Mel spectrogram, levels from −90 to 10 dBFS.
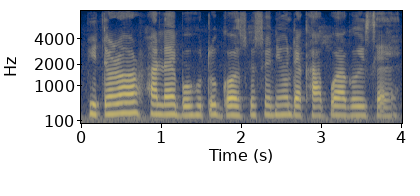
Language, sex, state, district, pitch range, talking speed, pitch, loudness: Assamese, female, Assam, Sonitpur, 195-215 Hz, 105 wpm, 200 Hz, -17 LUFS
